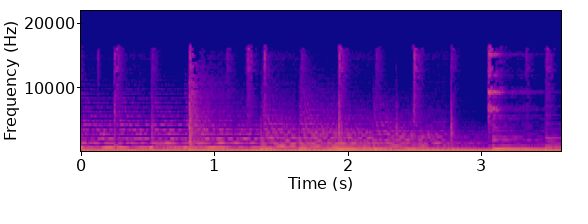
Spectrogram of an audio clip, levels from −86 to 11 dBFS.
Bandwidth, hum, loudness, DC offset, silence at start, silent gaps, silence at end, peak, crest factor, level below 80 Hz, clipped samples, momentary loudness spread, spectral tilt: 16.5 kHz; none; -29 LUFS; under 0.1%; 0 s; none; 0 s; -12 dBFS; 16 dB; -36 dBFS; under 0.1%; 3 LU; -7 dB/octave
